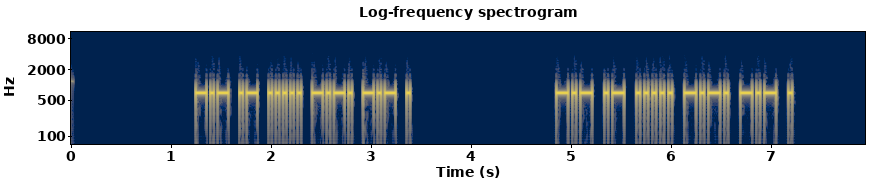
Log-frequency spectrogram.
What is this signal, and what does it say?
Morse code, heard as a keyed tone, about 30 wpm, 700 Hz. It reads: KA5CKE KA5CKE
